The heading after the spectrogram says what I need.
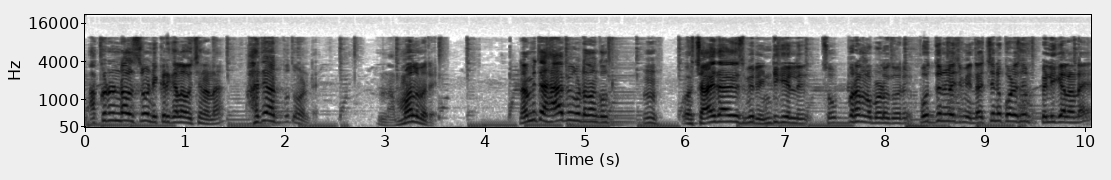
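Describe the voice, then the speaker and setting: An actor playing a cheeky young man in a film scene, teasing people in a quick, playful way. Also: high voice, expressive, fairly bright tone, soft background music. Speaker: film hero. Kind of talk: film dialogue.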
